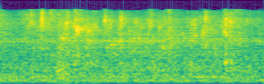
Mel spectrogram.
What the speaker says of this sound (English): empty out the boiling water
